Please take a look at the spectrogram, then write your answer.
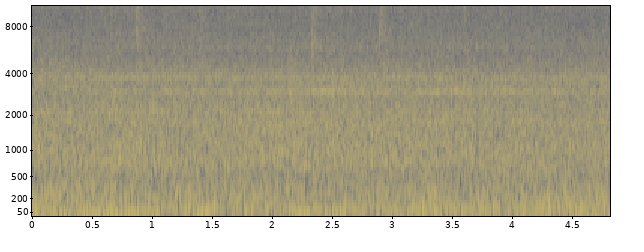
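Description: A steady, loud rumble and rushing roar fills the cabin of an E5 series Tohoku Shinkansen Hayabusa running at reduced speed through Utsunomiya station, with a few faint high clicks over the constant drone.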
